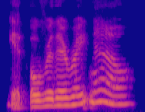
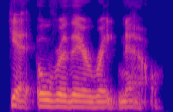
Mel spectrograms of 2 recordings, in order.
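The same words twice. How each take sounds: First: The tone is only mildly harsh. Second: The tone is harsh but slightly softer. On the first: "Maybe a yellow tone of voice" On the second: "Let's say it in an orange tone of voice"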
